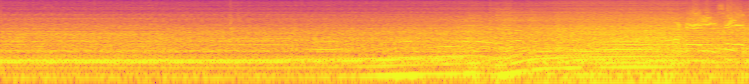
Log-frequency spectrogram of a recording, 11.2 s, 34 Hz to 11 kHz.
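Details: Oliver 525 tractor, owner suspects sticky governor flyweights: the engine settles, then its note slowly climbs and keeps rising on its own, revs creeping past the set speed; governor rebuild planned.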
